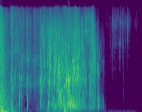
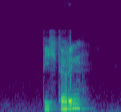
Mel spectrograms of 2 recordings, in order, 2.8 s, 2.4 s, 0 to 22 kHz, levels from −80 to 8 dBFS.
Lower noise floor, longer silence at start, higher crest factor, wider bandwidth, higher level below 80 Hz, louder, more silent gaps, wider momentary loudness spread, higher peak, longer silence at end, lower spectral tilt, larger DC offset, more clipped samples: second, -46 dBFS vs -62 dBFS; second, 0 s vs 0.9 s; about the same, 16 dB vs 18 dB; first, 17.5 kHz vs 7.2 kHz; first, -32 dBFS vs -54 dBFS; about the same, -14 LUFS vs -16 LUFS; neither; about the same, 12 LU vs 12 LU; about the same, 0 dBFS vs -2 dBFS; about the same, 0.85 s vs 0.75 s; second, -2.5 dB/octave vs -8 dB/octave; neither; neither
